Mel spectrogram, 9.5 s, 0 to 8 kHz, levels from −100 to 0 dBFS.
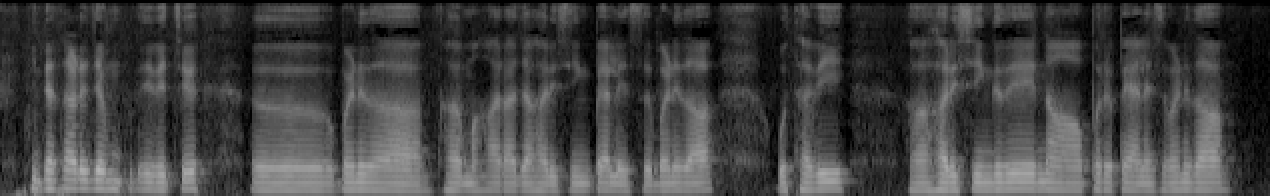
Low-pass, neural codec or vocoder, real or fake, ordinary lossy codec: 7.2 kHz; none; real; MP3, 48 kbps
